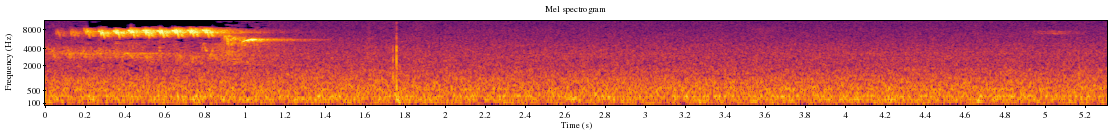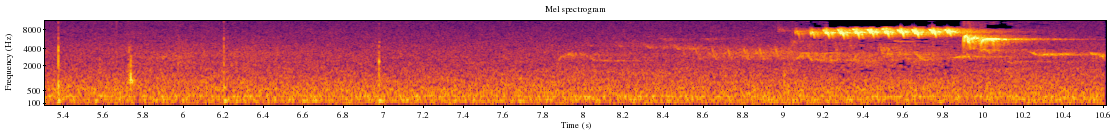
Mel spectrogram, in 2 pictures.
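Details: Grey wagtail recorded 27 June 2023 at Močilnik, Vrhnika, Slovenia, giving two brief bursts of sharp, very high, rapid ticking calls about eight seconds apart, over a steady rushing sound like running water.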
